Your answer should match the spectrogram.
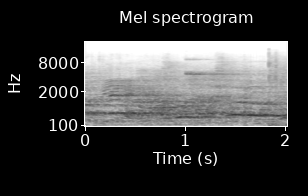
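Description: Futsal game in a large sports hall: players' shouting voices and short, high squeaks of shoes on the wooden floor, with one sharp thud of the ball being struck near the end.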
